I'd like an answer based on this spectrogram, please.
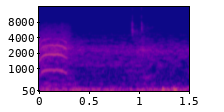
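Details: Kitten giving a short, high, slightly falling mew at the start and a brief mew beginning at the end, with low background rumble and faint voices.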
